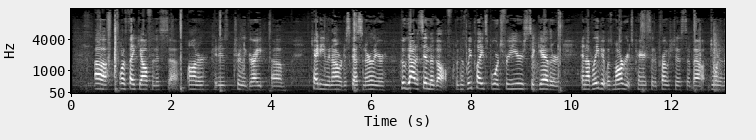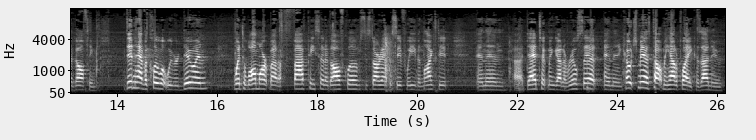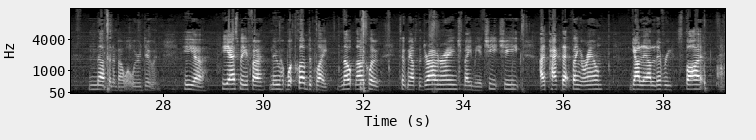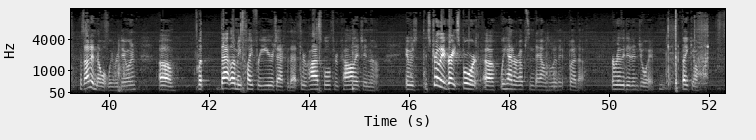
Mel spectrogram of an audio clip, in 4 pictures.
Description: acceptance speech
